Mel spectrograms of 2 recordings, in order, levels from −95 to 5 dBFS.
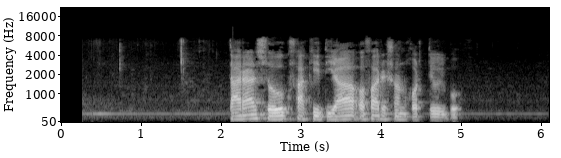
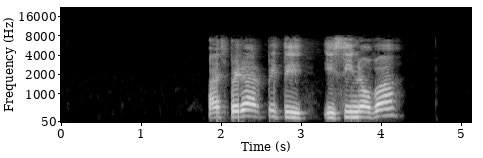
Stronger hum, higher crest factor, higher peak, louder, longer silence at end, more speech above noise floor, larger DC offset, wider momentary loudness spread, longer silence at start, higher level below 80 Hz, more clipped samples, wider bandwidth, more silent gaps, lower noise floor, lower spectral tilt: second, none vs 50 Hz at -60 dBFS; about the same, 20 dB vs 16 dB; about the same, 0 dBFS vs -2 dBFS; about the same, -17 LUFS vs -15 LUFS; first, 1.1 s vs 0.95 s; second, 40 dB vs 71 dB; neither; first, 19 LU vs 8 LU; second, 0.45 s vs 1.85 s; about the same, -58 dBFS vs -56 dBFS; neither; about the same, 7.8 kHz vs 8 kHz; neither; second, -56 dBFS vs -85 dBFS; first, -5.5 dB/octave vs -4 dB/octave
